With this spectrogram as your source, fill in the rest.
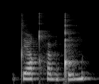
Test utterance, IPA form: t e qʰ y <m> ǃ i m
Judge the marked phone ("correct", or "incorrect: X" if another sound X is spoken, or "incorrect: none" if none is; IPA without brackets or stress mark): correct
